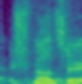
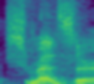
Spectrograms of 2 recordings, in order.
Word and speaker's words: Schmetzer: have it yeah uh schmeltzer is is it schmelzer I said it wrong schmetzer I said schmeltzer last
